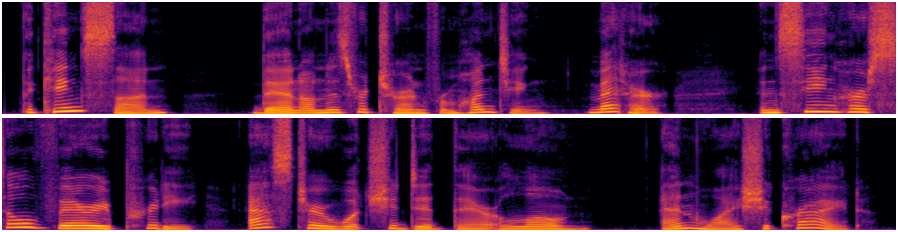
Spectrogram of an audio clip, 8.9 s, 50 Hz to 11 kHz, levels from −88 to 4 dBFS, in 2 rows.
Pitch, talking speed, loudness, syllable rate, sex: 225 Hz, 190 wpm, -18 LUFS, 5.1 syllables/s, female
